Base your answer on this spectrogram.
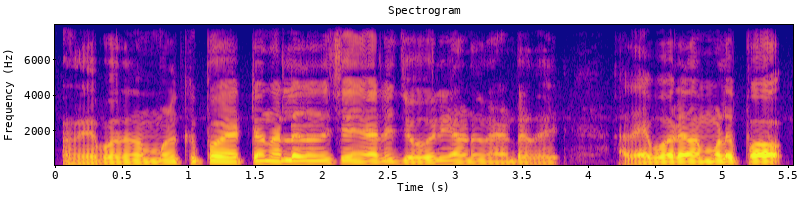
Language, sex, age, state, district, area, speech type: Malayalam, male, 30-45, Kerala, Wayanad, rural, spontaneous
